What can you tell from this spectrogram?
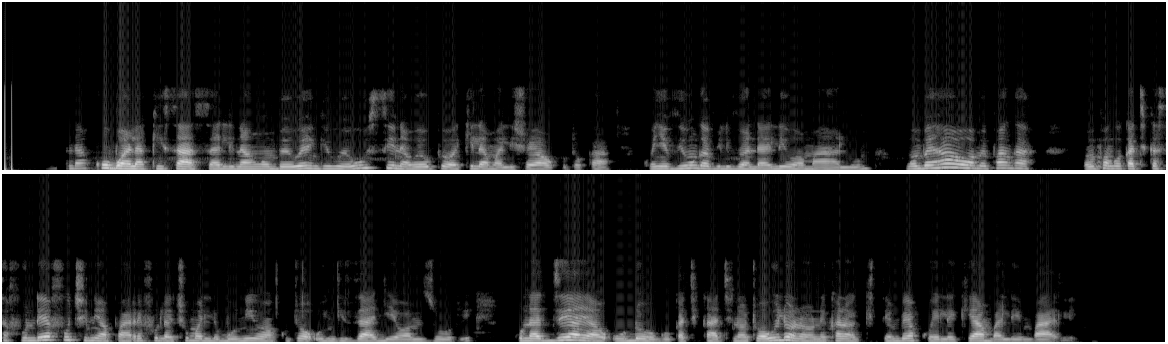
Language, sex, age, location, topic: Swahili, female, 18-24, Kisumu, agriculture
